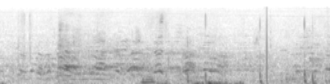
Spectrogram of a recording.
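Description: Footballers' voices calling faintly across an open pitch, with a single sharp knock about three and a half seconds in.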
